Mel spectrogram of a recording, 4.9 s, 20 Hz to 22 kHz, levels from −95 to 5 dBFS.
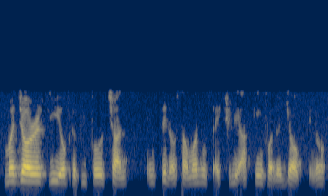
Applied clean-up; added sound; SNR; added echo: none; none; none; none.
